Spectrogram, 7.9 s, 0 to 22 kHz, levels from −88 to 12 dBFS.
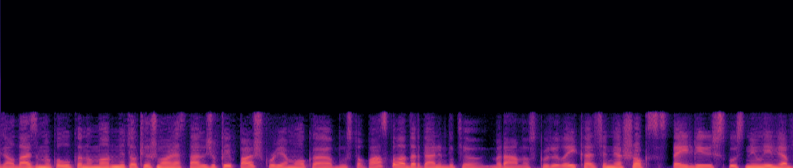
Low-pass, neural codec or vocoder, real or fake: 7.2 kHz; codec, 16 kHz, 0.5 kbps, FunCodec, trained on Chinese and English, 25 frames a second; fake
